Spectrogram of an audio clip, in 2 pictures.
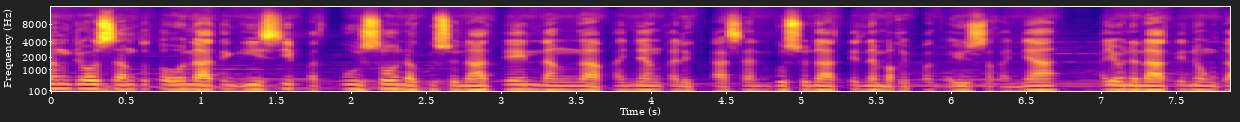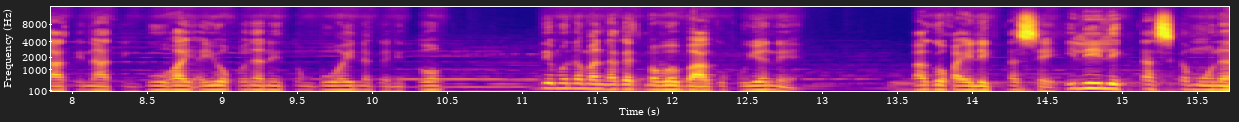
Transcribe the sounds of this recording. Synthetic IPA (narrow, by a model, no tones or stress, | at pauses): nɐŋd͡ʒo̞sɐŋt̪ot̪oʔo̞naːt̪ɪŋʔiːsɪp̚ɐt̪̚puːso̞nɐɡʊst̪o̞naːt̪ɪnːɐŋɐkɐɲaŋkɐlɪk̚t̪aːsɐnɡʊst̪o̞naːt̪ɪnːɐmɐkɪpɐɡɐjosɐkɐɲaʔɐjɐwnɐnaːt̪ɪnoŋd̪aːt̪ɪnaːt̪ɪŋbuːɦɐjʔɐjoːkonɐnɪt̪o̞ŋbuːhɐjnɐɡɐnɪt̪o̞hɪnd̪iːmonɐmanɐɡad̪̚mɐβɐbaːɡo̞pʊjanɛ̰ | baːɡo̞kɐʔɪlɪk̚t̪asɛʔɪlilɪk̚t̪askɐmuːnɐ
